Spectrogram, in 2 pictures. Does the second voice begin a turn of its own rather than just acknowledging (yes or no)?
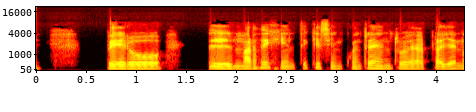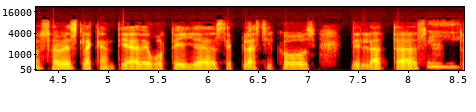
no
